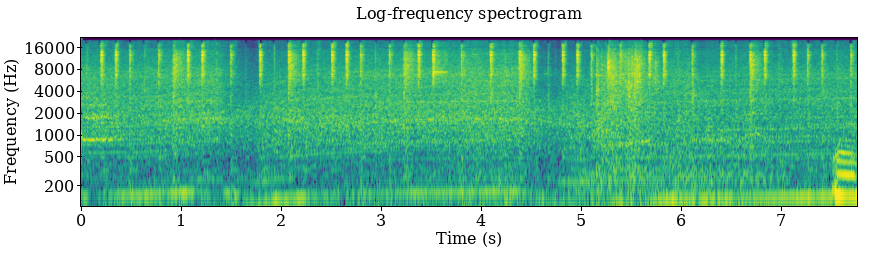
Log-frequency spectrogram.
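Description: A car driving around in the open-world game Crackdown, its steady engine drone and road noise continuing throughout at an even, moderate level, with no talk.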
